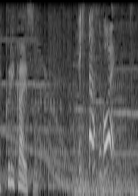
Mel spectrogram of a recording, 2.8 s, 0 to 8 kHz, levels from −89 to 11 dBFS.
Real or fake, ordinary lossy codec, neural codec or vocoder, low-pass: real; none; none; 7.2 kHz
